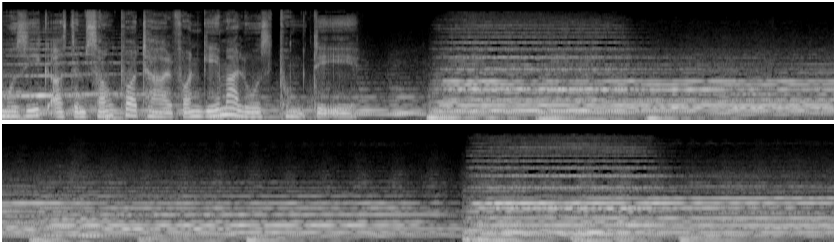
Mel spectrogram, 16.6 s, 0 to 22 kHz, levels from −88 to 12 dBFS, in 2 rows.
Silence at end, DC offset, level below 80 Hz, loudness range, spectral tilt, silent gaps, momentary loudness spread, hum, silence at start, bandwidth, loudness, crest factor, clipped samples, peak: 0 s; under 0.1%; -32 dBFS; 4 LU; -6 dB/octave; none; 8 LU; none; 0 s; 15.5 kHz; -17 LUFS; 16 dB; under 0.1%; -2 dBFS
